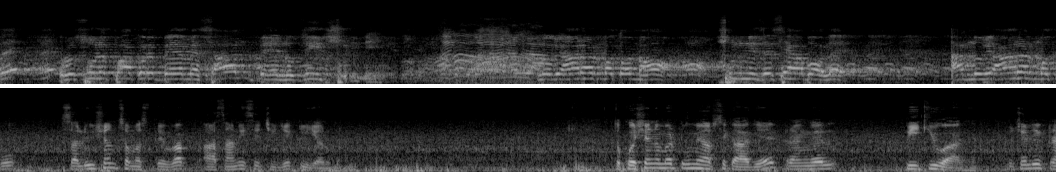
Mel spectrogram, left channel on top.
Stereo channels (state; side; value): different; both; correlation 0.00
